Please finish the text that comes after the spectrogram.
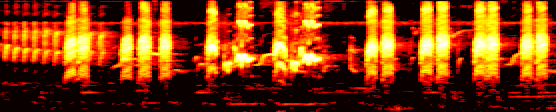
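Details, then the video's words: Kutilang garuda sooty-headed bulbul sounding off at a rival: evenly spaced loud chips, a few slurred whistles in the middle, then a regular series of sharp single notes roughly every third of a second. "Burung kutilang garuda gacor memanggil lawan"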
